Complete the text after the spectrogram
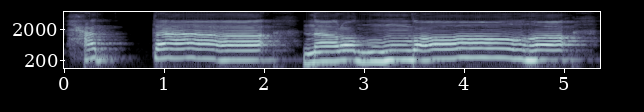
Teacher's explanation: تا کے اوپر تشدید مشدد ہے اور کھڑا زبر ہے، تو ہا اور تا دونوں ملا کے پڑھیں گے، مضبوطی کے ساتھ پڑھیں گے۔ حتی نری اللہ، نون کے اوپر زبر ہے، را کے اوپر زبر ہے، آگے لفظ اللہ، اس کو آپ نے موٹا کر کے پڑھنا ہے کیونکہ اس سے پہلے جو را ہے اس کو بھی موٹا پڑھنا ہے، اس کے اوپر زبر ہے۔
